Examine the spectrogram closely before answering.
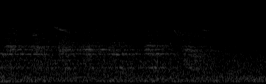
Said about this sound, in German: Und ihr hört es sicherlich auch, ganz viele Vögel gibt es hier.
